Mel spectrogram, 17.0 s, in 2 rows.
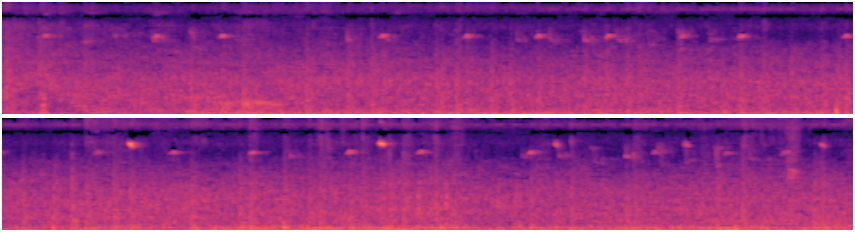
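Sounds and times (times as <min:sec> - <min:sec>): small bird chirping: 0:08.3 - 0:17.0.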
